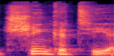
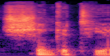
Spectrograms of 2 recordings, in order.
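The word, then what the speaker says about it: Chincoteague: Aceti Island is a lot taller uh from north to south than Chinkati Island. Shinkati Island, sorry.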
